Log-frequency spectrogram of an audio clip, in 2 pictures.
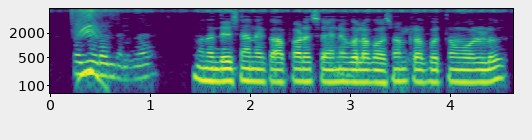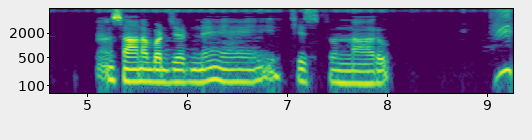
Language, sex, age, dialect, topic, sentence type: Telugu, male, 25-30, Telangana, banking, statement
